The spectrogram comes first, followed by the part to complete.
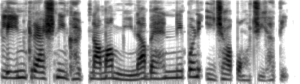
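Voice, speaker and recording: A woman reporter reading a scripted news voice-over in a measured, solemn delivery. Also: medium pitch, no room sound, clean studio sound.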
